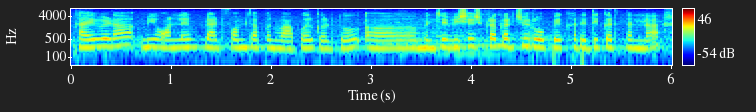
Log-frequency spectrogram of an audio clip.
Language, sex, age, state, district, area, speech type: Marathi, female, 18-30, Maharashtra, Bhandara, rural, spontaneous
